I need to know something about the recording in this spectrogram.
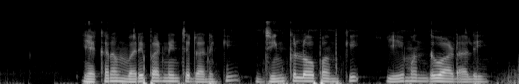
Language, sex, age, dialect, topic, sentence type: Telugu, male, 41-45, Utterandhra, agriculture, question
